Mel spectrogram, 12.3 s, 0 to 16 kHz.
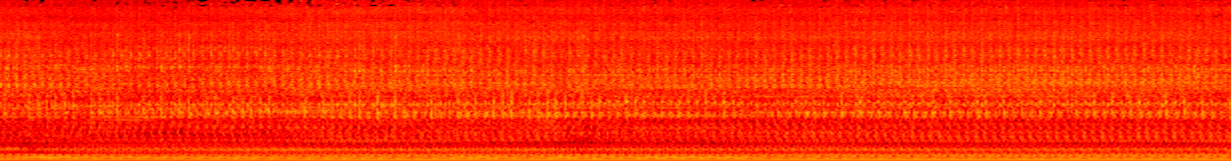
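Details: Narrowboat Laura's BMC 1.5 diesel after refitting its worn injection pump: steady, even clatter at roughly 220 beats a minute with no misses or surging; normal, healthy diesel idle.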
